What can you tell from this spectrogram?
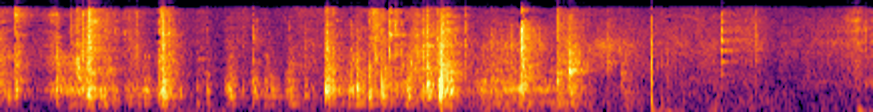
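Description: A slice of crisp-crusted pizza being cut free and lifted out: quick clicks, scrapes and crunches of a utensil working through the crust, busiest in the first four seconds and dying away after.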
